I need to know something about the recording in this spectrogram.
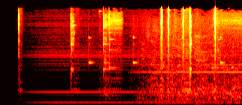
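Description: Intro sound effects for an animated neon sign: a steady low electrical hum with a run of sharp clicks and glassy clinks, the loudest just past the three-second mark, over faint music building underneath.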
